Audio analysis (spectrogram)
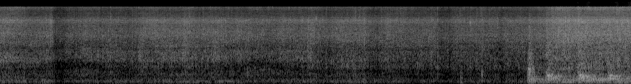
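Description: Flaked fish sautés with aromatic spices in a pan, giving a loud, steady broadband sizzle throughout that swells slightly near the end, with no talking.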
